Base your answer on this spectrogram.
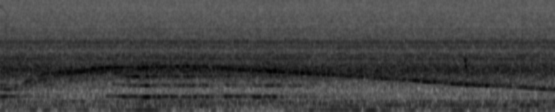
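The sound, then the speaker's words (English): An emergency vehicle siren wails steadily outside, its pitch slowly rising then falling as it passes, over a constant low rumble of traffic, with no one talking. “Interesting that a siren's coming up right now.”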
